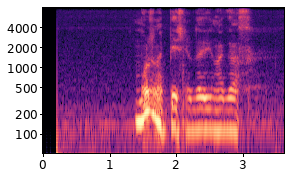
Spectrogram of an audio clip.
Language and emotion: Russian, neutral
